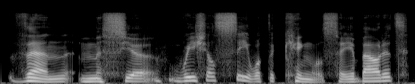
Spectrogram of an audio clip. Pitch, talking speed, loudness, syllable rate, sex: 145 Hz, 175 wpm, -21 LUFS, 3.7 syllables/s, male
